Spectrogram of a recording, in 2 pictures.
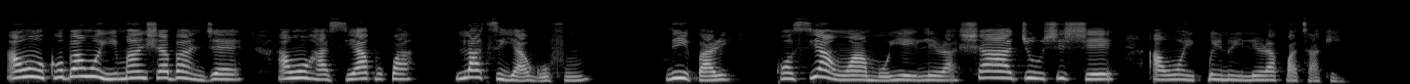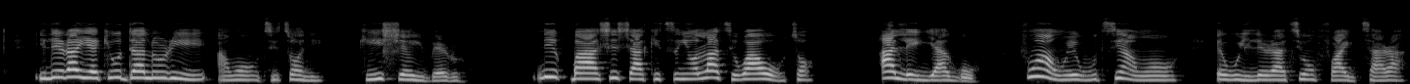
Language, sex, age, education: Yoruba, female, 30-45, tertiary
